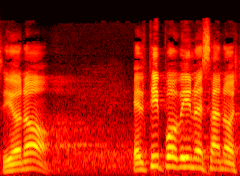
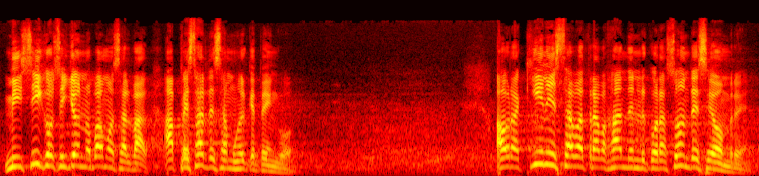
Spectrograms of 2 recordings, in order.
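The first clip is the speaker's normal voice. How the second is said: raised, pressing sermon voice, driving each question home; fervent preaching; 5 semitones higher than usual. Acted. Preacher pressing the congregation with questions, fervent and raised.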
